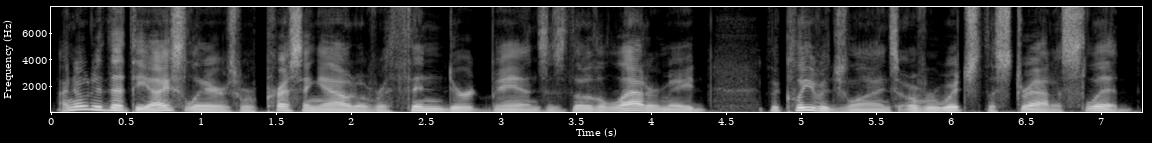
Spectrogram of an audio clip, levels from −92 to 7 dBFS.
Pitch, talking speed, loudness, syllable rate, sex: 135 Hz, 215 wpm, -17 LUFS, 5.5 syllables/s, male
